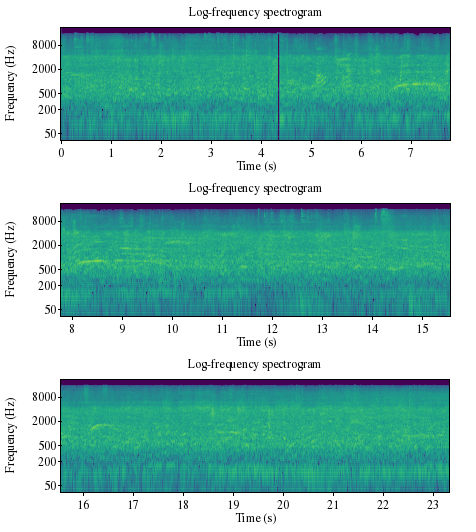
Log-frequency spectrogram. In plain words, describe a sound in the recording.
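Loud dance music thumps from a loudspeaker truck.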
